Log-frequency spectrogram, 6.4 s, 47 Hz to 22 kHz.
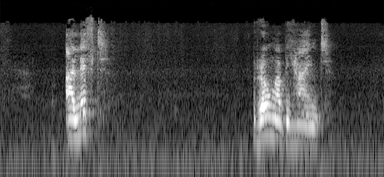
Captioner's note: pauses for 3 seconds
